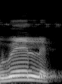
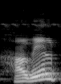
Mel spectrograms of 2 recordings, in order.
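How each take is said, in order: First: The word begins directly with a W sound. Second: The word begins with an audible H sound. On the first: The speaker calls it right. "Correct pronunciation" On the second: The speaker calls it wrong. "इसे कोई कोई हवेल पढ़ता है"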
